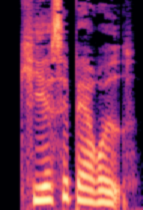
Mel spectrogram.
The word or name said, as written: kirsebærrød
